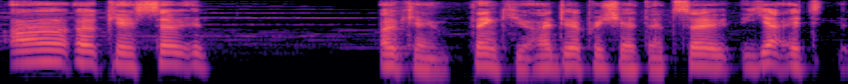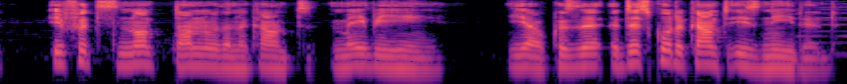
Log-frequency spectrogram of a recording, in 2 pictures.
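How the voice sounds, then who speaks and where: A man live-streaming a game and chatting along as he plays, his talk rambling, stop-start and playfully dramatic. His voice sits at an ordinary middle pitch. The audio is a little dull and lo-fi, with faint game music underneath. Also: unhurried. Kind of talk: casual live-stream chat while gaming.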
